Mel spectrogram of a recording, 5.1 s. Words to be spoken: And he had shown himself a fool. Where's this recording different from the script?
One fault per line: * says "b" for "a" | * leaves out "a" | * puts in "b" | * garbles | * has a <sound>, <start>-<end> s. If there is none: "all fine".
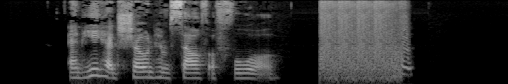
* has a cough, 3.2-4.2 s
